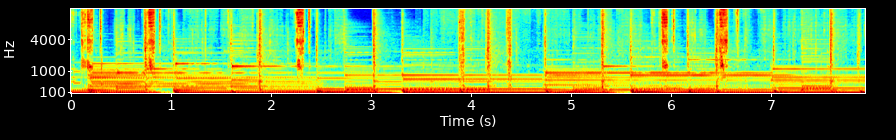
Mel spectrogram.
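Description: Packing tape peeled from a roll on a lightweight, bouncy table while packing items to ship: repeated loud ripping, crackling strips with brief pauses between pulls, close and alone.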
